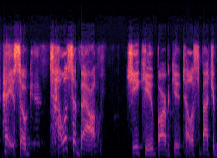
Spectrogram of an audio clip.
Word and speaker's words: G-Que: we have jason ganahl he's the founder of gq barbecue and he is the maestro of meat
